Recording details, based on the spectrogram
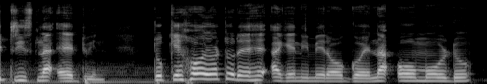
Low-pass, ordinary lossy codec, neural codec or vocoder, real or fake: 19.8 kHz; none; none; real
